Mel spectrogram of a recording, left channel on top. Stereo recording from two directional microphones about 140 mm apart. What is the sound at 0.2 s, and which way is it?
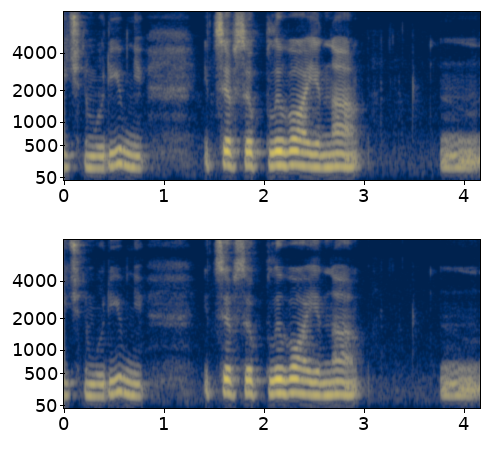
Speech, 25° right (ahead or behind).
